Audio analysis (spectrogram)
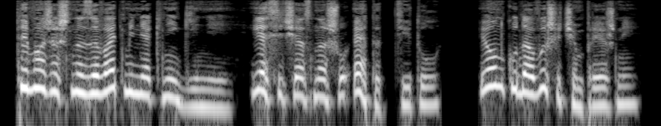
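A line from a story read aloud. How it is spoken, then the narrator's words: Calm reply. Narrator (Russian): спокойно ответила ему Мария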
